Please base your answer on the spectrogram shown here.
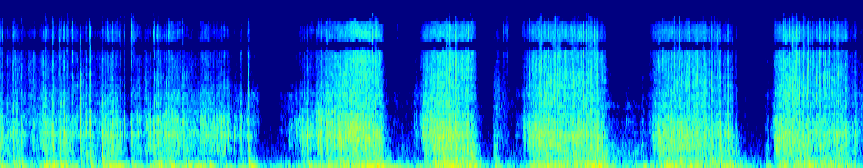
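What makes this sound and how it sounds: Fingertips of both hands scratch across the pile of a thick, hand-tufted wool rug shaped like a tiger, lying on a wooden floor. The result is a soft, dense, rustling scratch with a low, muffled body, coming in sustained bursts separated by brief pauses.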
